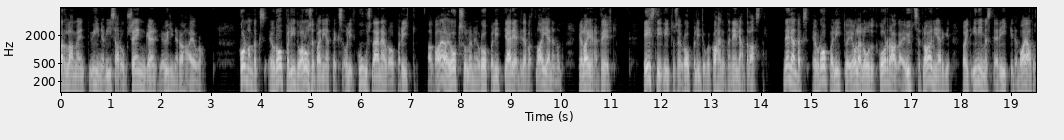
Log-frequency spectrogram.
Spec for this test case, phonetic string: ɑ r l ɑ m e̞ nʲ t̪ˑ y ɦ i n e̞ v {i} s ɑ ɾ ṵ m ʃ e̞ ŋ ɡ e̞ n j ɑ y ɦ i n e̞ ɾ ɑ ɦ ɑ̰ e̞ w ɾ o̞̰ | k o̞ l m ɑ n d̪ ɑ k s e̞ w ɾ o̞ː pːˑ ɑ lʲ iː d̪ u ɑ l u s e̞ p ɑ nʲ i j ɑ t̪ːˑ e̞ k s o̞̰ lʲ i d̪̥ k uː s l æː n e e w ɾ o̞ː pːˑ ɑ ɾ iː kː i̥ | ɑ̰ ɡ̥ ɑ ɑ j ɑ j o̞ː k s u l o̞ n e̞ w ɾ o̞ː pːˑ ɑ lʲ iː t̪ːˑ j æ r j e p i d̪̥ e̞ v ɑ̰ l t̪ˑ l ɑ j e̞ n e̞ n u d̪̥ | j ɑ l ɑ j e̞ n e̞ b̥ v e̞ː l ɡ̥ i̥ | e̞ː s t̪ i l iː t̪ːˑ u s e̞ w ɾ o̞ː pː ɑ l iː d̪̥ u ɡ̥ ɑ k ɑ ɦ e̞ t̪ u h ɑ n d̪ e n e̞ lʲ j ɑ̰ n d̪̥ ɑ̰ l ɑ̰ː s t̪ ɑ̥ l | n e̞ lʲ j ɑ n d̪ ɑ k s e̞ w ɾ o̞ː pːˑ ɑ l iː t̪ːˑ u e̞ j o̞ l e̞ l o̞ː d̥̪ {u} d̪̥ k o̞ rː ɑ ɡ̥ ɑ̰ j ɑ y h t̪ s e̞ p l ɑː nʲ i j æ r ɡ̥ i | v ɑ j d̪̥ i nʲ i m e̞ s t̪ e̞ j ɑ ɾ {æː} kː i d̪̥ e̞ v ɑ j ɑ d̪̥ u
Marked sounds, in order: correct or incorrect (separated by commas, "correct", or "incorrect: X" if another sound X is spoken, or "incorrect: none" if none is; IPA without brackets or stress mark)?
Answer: incorrect: iː, correct, incorrect: iː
